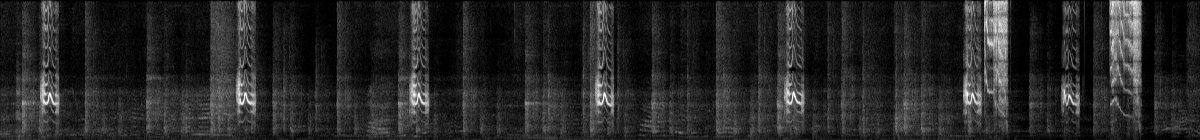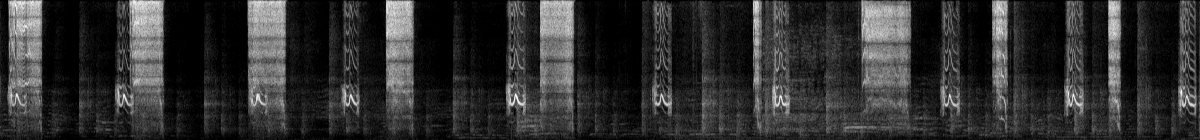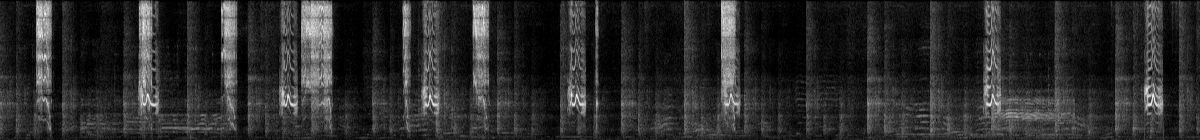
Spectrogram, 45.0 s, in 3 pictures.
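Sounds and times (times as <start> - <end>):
fledgling bird chirping: 0.3 - 0.8, 2.9 - 3.3, 5.0 - 5.4, 7.3 - 7.8, 9.7 - 10.1, 12.0 - 14.3, 15.0 - 15.6, 16.4 - 17.1, 18.1 - 20.2, 21.2 - 22.2, 23.0 - 23.5, 24.3 - 30.7, 31.6 - 34.2, 34.9 - 36.2, 37.0 - 37.5, 39.0 - 39.3, 42.1 - 43.2, 44.2 - 44.6.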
